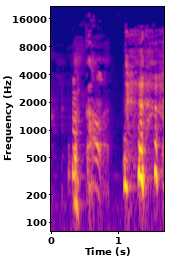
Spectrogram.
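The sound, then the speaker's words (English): A person imitates a crow coughing something up: two raspy bursts of croaking and gagging, a short hoarse one followed by a louder, choppier hacking sequence. “That's a really good impression of a crow coughing up someone.”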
